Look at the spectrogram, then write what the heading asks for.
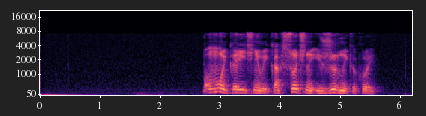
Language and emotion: Russian, angry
